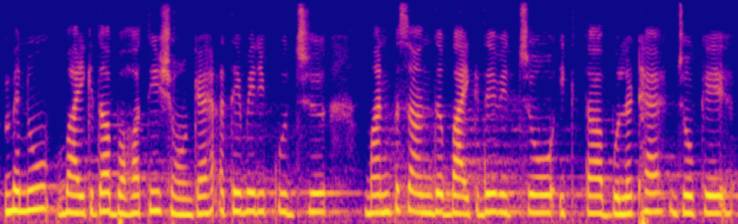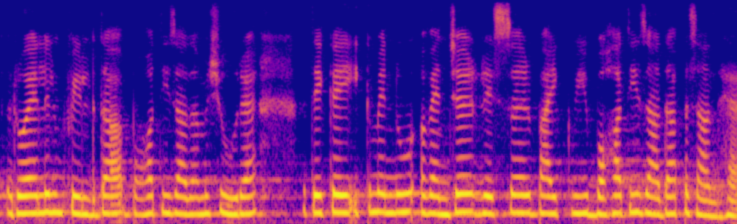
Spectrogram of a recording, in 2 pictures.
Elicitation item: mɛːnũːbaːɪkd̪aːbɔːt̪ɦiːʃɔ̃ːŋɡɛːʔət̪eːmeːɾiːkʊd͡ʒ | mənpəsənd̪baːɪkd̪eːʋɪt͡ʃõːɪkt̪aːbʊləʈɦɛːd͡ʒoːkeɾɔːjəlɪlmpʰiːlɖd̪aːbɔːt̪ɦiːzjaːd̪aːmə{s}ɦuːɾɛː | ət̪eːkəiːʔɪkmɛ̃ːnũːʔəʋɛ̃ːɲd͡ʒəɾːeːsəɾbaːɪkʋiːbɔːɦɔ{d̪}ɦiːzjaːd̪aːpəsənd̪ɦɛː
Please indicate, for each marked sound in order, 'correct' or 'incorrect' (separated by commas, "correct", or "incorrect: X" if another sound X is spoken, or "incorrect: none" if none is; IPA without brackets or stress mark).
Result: incorrect: ʃ, incorrect: t̪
